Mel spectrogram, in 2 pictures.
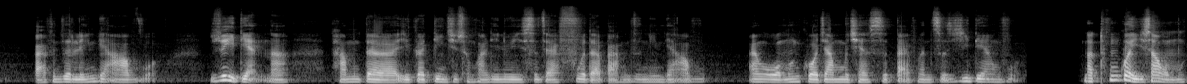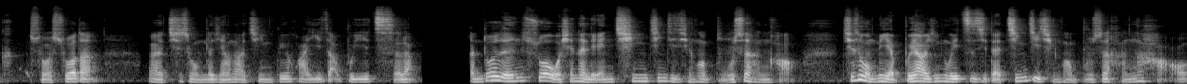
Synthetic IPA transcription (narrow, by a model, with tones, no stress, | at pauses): pa˨˩ɪfə˥nʈ͡ʂɻ̩˥li˧˥ŋt̪jɛ̰˨˩na̰˥˩ṵ˨˩ | ɻwe˥˩ɪt̪jɛ̰˨˩nnʔə˦t̪ʰa˥mə˨nd̪ə˩ḭ˧˥ɡə˧t̪i˥˧ŋt͡ɕʰi˥t͡sʰə˧˥nkʰwa˧˩nli˥˧ly˥˧˥ʂɻ̩˥˧t͡sa˥˧ɪfu˥˩d̪ə˩pa˨˩ɪfə˥nʈ͡ʂɻ̩˥lḭ˧˥ŋt̪jɛ̰˨˩na̰˥˩u˨˩˦ | a˥nwwɔ˨˩mə˦nkwɔ˧˥t͡ɕja˥mu˥˩t͡ɕʰjɛ˧˥nʂɻ̩˥˩pa̰˨˩ɪfə˥nʈ͡ʂɻ̩˥i˥t̪jɛ˧˩nṵ˨˩˦ | na˥˧t̪ʰʊ˥ŋkwɔ˥˩i˨˩ʂɑ˥˩ŋwɔ˨˩mə˦nswɔ̰˨˩ʂwɔ˥d̪ə̰˨ | ə˧t͡ɕʰi˧˥ʂɻ̩˧˥wɔ˨˩mə˦nd̪ə˧˩jɑ˧˥ŋnɑ˨˩ʊt͡ɕi˥ŋkwe˥ɪxwa˥˩ḭ˧˥t͡sɑ̰˨˩ʊpu˥˩i˥t͡sʰɻ̩˧˥lə̰˧ | xə˨˩nt̪wɔ˥ɻə˧˥nʂwɔ˥wɔ˨˩ɕjɛ˥˧nt͡sa˥˩ɪljɛ̰˧˥nt͡ɕʰi˥ŋt͡ɕi˥ŋt͡ɕi˥˩t͡ɕʰi˧˥ŋkʰwɑ˥˩ŋpu˧˥ʂɻ̩˥˩xə˧˥nxɑ̰˨˩˦ʊt͡ɕʰi˧˥ʂɻ̩˧˥wɔ˨˩mə˦njɛ˨˩pu˧˥jɑ˥˩ʊi˥nwe˥˧ɪt͡sɹ̩˥˩t͡ɕi˨˩d̪ə̰˦t͡ɕi˥ŋt͡ɕi˥˩t͡ɕʰi˧˥ŋkʰwɑ˥˩ŋpu˧˥ʂɻ̩˥˩xə˧˥nxɑ̰˨˩˦ʊ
